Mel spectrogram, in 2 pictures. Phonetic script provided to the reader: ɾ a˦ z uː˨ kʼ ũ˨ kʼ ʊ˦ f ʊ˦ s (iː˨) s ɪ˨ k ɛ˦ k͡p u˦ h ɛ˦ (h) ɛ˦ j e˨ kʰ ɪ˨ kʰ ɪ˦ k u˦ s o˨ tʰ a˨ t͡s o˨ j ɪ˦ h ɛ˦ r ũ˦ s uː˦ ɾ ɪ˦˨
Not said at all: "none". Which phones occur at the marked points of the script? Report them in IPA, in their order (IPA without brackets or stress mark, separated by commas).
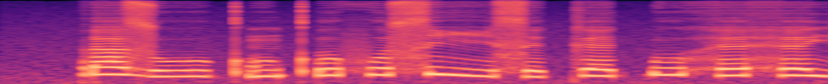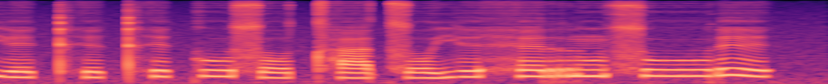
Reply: iː˦˨, h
